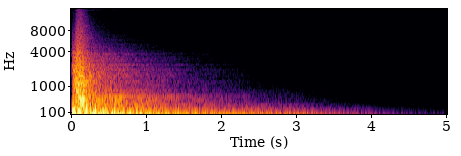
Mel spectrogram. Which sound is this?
Cinematic Hit 1
A lot of effort and time goes into making these sounds.
An orchestral hit you might hear in a television show, movie, radio play, etc. I personally imagine hearing this when a vengeful hero lands a heavy blow on their sworn enemy.
Produced with Ableton.
orchestral-hit, cinematic-drama, brass-hit, orchestral-stab, dramatic-stab, timpani-hit, dramatic-hit, foley, one-chord-hit, foley-sound, dramatic-moment, shocking-moment, cinema, cinematic-hit, movie-sting, movie-hit, epic-moment, orchestral, megapint, effects, drum-hit, epic-sting, strings-hit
